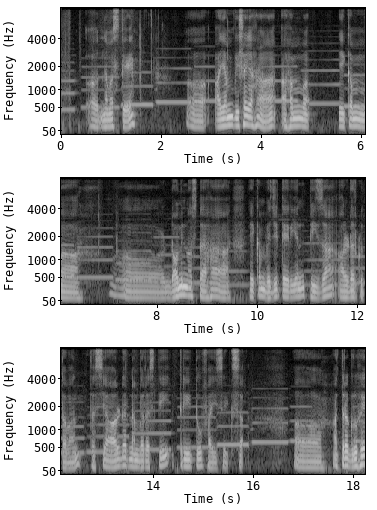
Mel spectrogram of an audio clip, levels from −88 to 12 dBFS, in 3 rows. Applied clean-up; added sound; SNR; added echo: none; Wind instrument, woodwind instrument; 15 dB; none.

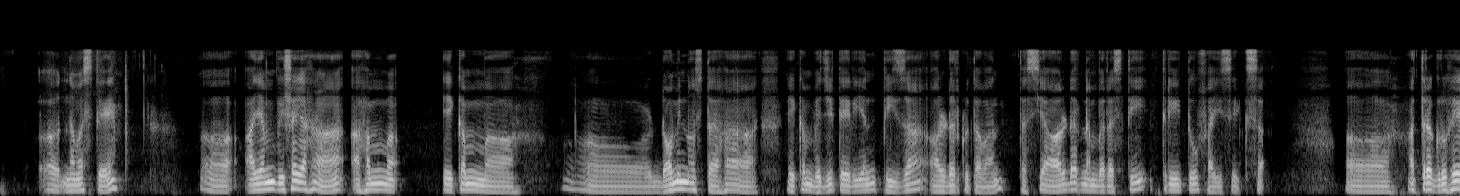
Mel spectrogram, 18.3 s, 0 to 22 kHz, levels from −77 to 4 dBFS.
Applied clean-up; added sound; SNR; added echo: neural mask model Resemble Enhance denoiser.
